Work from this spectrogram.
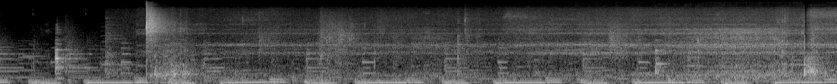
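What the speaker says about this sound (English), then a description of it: "we're going to melt that down and saute these vegetables until they are translucent" Vegetables sauteing in a stick of melted unsalted butter for a crawfish and shrimp etouffee give a steady close sizzle with stirring scrapes and a sharp clatter early on, with no talking.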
